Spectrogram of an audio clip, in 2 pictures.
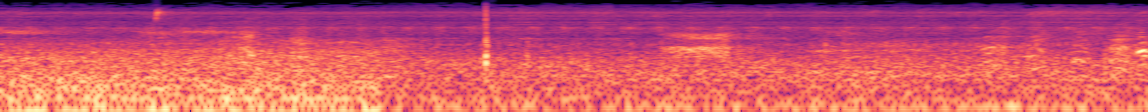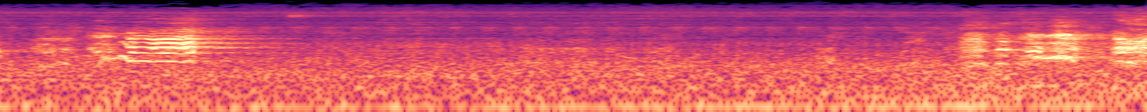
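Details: At Grand View Estates, great green macaws give scattered harsh, grating squawks, one mid-way and a cluster of loud rough calls near the end, over a constant low hiss.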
